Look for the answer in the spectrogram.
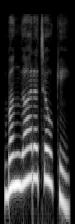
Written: ಬಂಗಾರಚೌಕಿ

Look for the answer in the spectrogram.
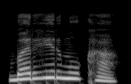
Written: ಬರ್ಹಿರ್ಮುಖ

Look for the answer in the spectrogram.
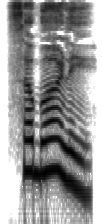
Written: ಸಬ್ಬಲು

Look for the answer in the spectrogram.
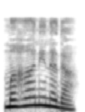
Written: ಮಹೋನ್ನತಿ

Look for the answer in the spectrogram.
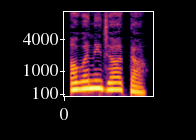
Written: ಅವನೀಜಾತ

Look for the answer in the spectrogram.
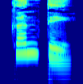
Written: ಕೌಂದ

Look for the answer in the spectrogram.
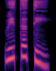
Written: ವಿದಿತೆ

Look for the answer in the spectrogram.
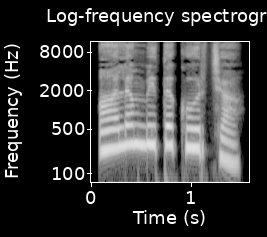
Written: ಆಲಂಬಿತಕೂರ್ಚ

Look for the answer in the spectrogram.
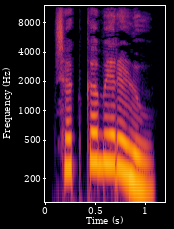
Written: ಚಕ್ಕಬೆರಳು

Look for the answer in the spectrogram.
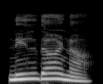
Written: ನಿಲ್ದಾಣ

